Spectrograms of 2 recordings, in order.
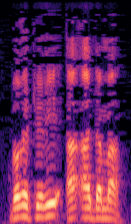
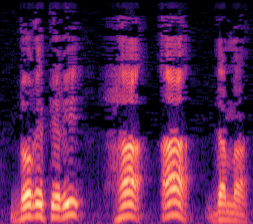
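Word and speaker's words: בורא פרי האדמה: Il y en a d'autres qui disent boré peri a Adama. Lo nachon, pas a. Boré peri ha Adama. He Aleph.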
